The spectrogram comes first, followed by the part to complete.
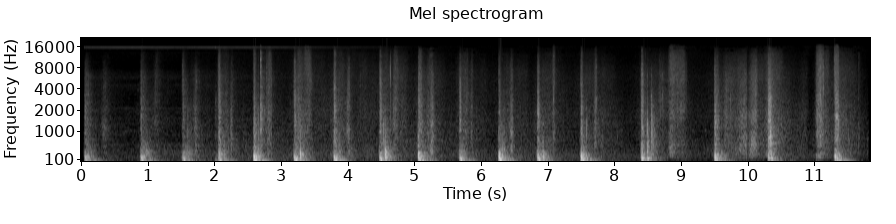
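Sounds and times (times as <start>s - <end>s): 
footsteps going up stairs: 0.1s - 10.6s, 11.3s - 11.7s.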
